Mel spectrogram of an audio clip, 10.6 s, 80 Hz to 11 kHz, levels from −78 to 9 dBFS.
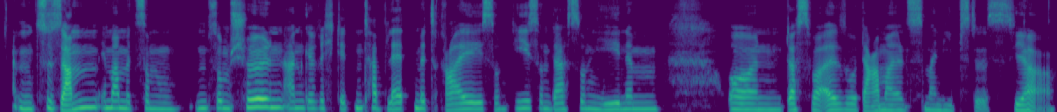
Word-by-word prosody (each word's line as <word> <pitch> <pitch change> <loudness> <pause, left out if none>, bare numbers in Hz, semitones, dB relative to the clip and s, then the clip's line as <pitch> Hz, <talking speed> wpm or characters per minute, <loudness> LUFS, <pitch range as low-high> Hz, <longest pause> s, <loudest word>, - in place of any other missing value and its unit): hm, 190 -5 -2
zusammen 210 +4 +5
immer 215 -2 +1
mit 200 -2 -2
so 200 - 0
'nem 185 -1 -6
m 205 +1 -3
so 210 -1 -2
'nem 205 - -1
schön 230 +1 +6
angerichteten 205 -1 -4
Tablett, 190 -2 -2
mit 200 -5 -3
Reis 185 +3 +2
und 185 +3 -11
dies 205 0 -2
und 195 -1 -6
das 180 +2 -1
und 190 -1 -4
jenem 185 +2 -3 0.6
und 170 -1 -1
das 170 0 +3
war, 165 - +1
also, 170 0 0
damals 155 +4 -2
mein 160 -2 -6
Liebstes. 150 -2 -5
Ja, 170 +2 -1
185 Hz, 160 wpm, -26 LUFS, 170-205 Hz, 0.6 s, schön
